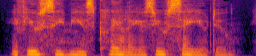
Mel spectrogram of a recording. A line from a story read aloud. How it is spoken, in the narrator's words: whispered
